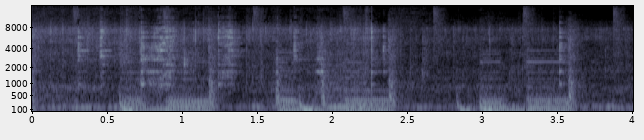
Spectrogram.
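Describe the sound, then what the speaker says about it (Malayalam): Mustard seeds, ginger and garlic fry in hot oil for a Kerala fish molee, a close crackling sizzle broken by repeated scraping stirs with a spoon against the pan. "കടുകിട്ട് പൊട്ട് ഇഞ്ചി വെളുത്തുള്ളി"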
